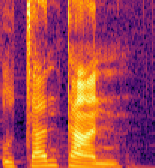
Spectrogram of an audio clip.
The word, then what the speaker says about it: Ota Tanga: Donc, c'est écrit Ota Tanga. Moi, on m'a fait comprendre qu'on prononce Otantan.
